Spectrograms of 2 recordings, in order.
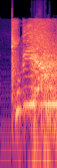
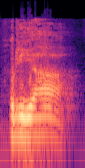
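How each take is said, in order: First: It is shouted loudly with urgency. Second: It is said calmly, without shouting.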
